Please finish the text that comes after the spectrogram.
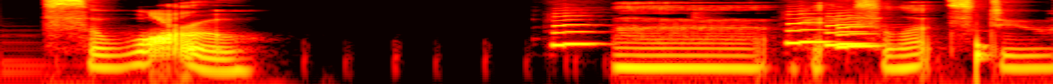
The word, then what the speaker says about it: Saguaro: my little one I'll be right back okay sawaro oh it's pronounced Saguaro Saguaro uh okay so let's do some bread just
